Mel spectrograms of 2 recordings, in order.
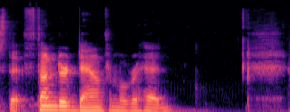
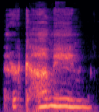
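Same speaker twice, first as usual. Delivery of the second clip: urgent whisper, higher; 12 semitones higher, 4 dB quieter than usual. A narrator's reading. Giz whispering a warning to Gully. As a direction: breathe it out in alarm. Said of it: "Giz said".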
